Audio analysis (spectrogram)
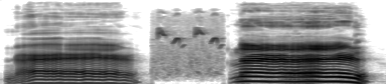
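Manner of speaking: loud call across the room. Acted. Old lord calls his servant Nel loudly. Calling out name.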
